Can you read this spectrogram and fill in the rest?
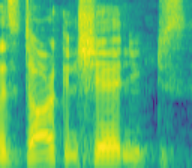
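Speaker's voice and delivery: usual speaking voice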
